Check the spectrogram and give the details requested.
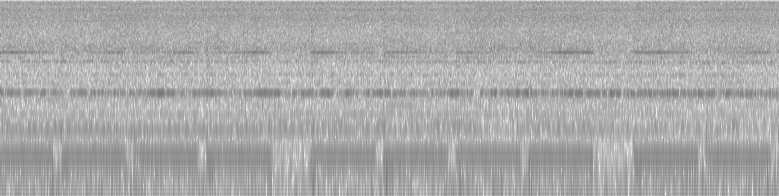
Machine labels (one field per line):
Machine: slide rail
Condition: normal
